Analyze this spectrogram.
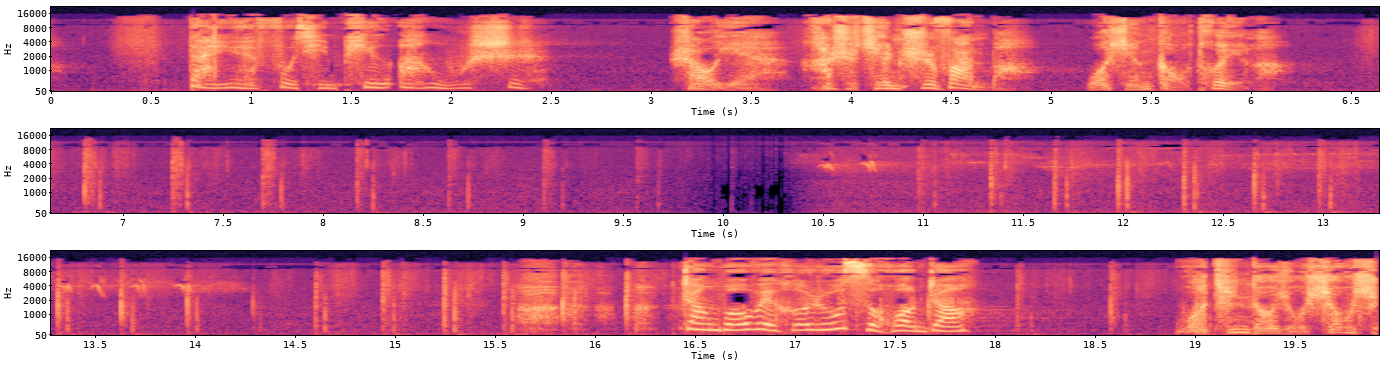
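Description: A young man speaks politely.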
